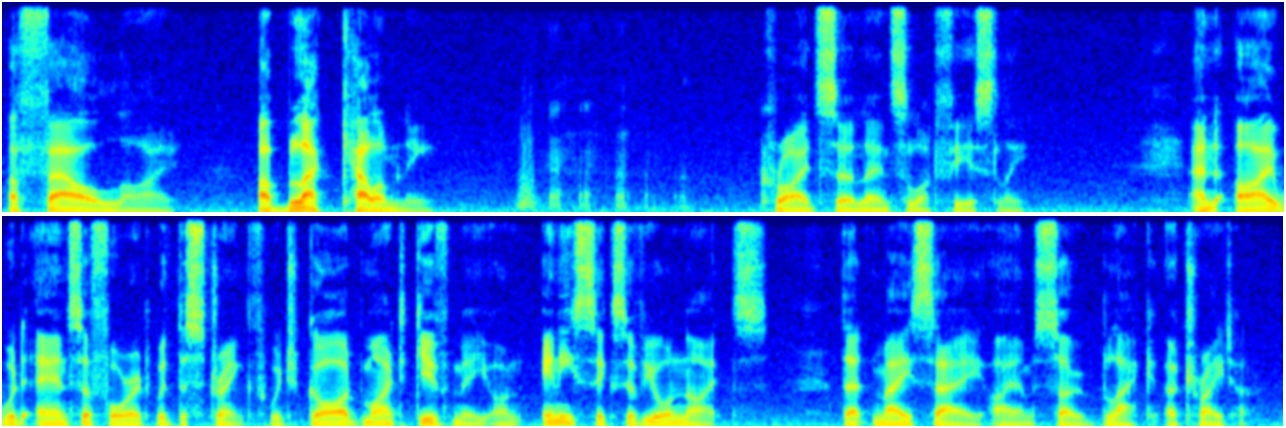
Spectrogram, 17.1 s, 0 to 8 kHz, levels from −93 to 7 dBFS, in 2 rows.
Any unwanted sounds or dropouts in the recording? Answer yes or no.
yes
